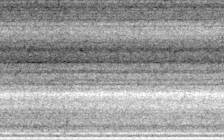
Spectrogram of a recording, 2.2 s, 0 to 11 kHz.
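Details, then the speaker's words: 30-year-old Roland Jazz Chorus JC-120 guitar amp, idle on the high channel left input with a guitar plugged in: a steady bright hiss over a low constant hum, coming from the amp itself, not fixed by repairs. "It's a Jazz Chorus 120. And you hear it. It's got hissing and a humming sound to it."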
